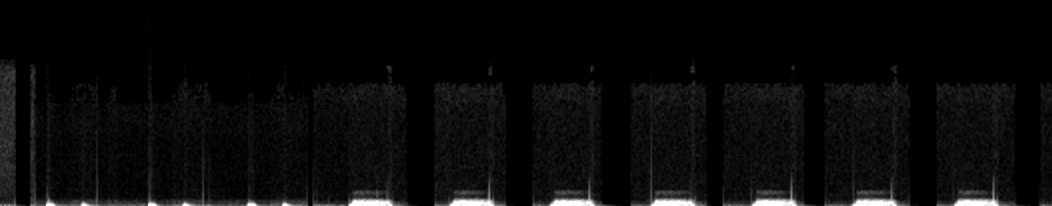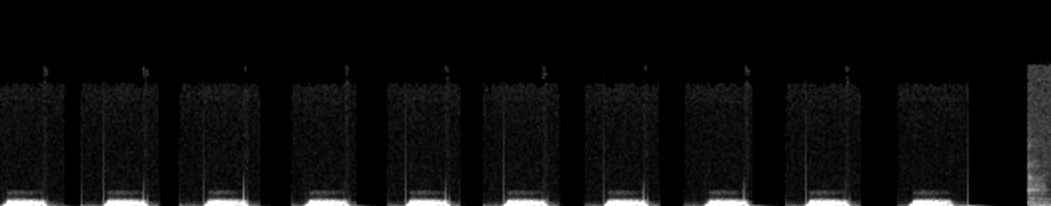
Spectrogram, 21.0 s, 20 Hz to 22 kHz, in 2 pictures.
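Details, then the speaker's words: Patient with a small restrictive ventricular septal defect, best heard left sternal border fourth or fifth intercostal space: three plain beats, then a loud harsh grade five holosystolic murmur at about 60 beats a minute; holosystolic murmur. "This murmur is usually heard best to the left of the sternum in the fourth or fifth intercostal space. It is due to the pressure gradient between the high pressure left ventricle and the low pressure right ventricle during cy."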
